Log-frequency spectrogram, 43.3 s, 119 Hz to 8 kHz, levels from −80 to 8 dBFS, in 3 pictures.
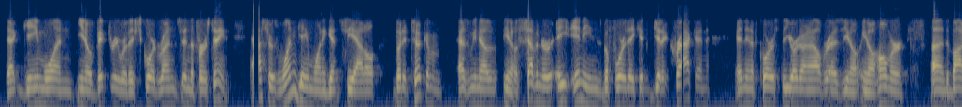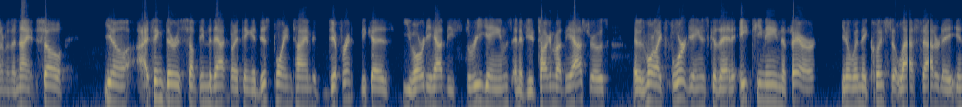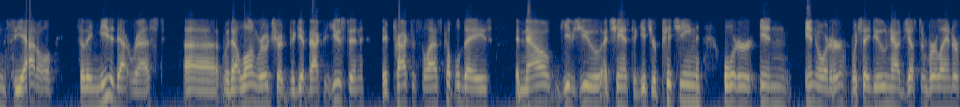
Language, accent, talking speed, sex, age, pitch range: English, American, 220 wpm, male, 50-69, 120-140 Hz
